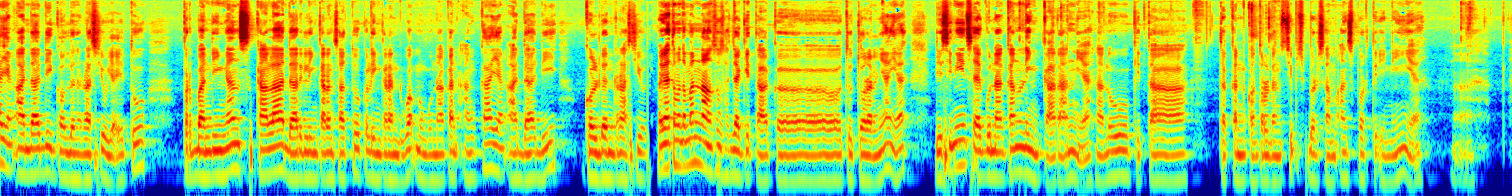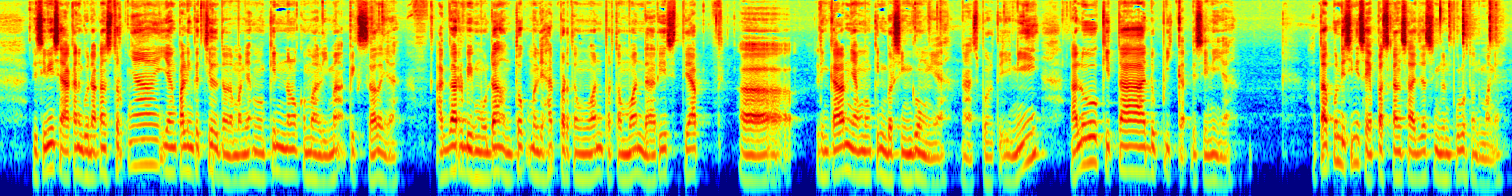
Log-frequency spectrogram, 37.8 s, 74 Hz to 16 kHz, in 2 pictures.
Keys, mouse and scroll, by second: 12.6 middle click, 13.4 ctrl+scroll up 2, 14.9-18.4 ctrl+drag, 18.4-19.2 ctrl+shift+scroll up 1, 19.2 ctrl+click, 19.5-20.1 ctrl+scroll up 2, 23.7-24.0 ctrl+scroll down 2, 29.1-30.4 drag, 30.7 ctrl+scroll down 2, 31.0-31.4 ctrl+scroll up 2, 31.7 ctrl+scroll down 2, 35.9 click, 37.0 KP_9, 37.1 KP_0, 37.4 Return.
